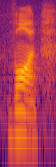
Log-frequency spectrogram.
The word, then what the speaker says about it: Vaughan: Von. Remember, in English, the name is Von, pero aquí en España todo el mundo dice Vaughan, Vaughan.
